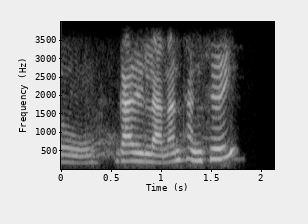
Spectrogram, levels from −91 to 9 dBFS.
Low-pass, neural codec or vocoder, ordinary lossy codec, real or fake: 3.6 kHz; none; Opus, 32 kbps; real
